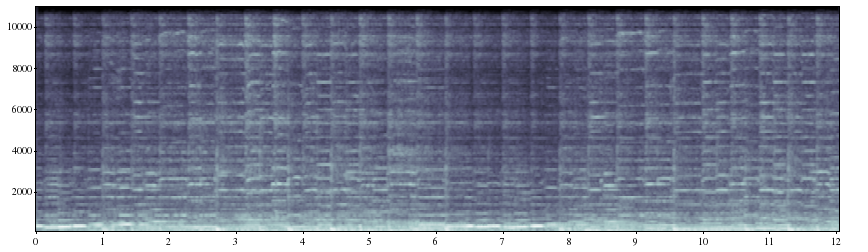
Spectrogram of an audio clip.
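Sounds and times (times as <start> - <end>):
electric violin melody: 0.0 - 12.0
electronic backing track with beat: 0.0 - 12.0.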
